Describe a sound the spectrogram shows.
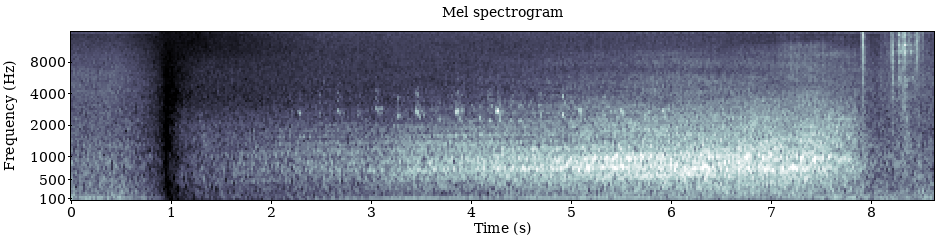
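A car approaches along a road, its sound growing louder.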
